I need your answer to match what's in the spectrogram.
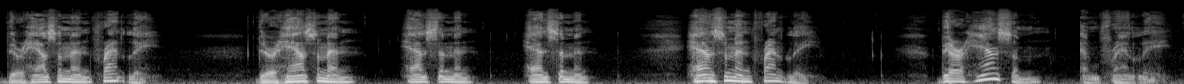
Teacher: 由于 handsome 后头有一个 and，所以那个 some 跟 and 产生连音了。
